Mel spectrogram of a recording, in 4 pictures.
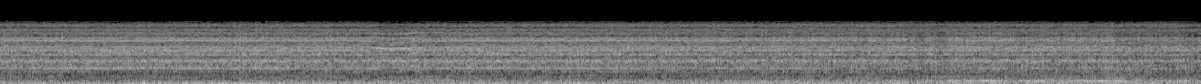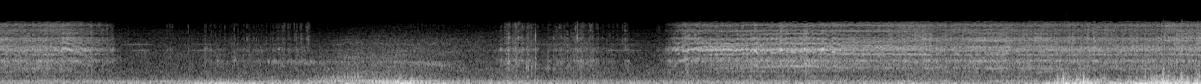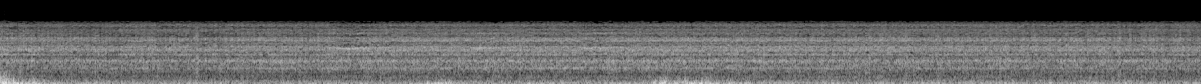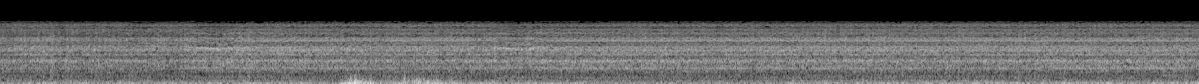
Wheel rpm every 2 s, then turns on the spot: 200, 200, 200, 200, 200, 200, 90, 10, 10, 90, 200, 200, 200, 200, 200, 200, 200, 200, 200, 200, 200, 200, 200, 200.
14-18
